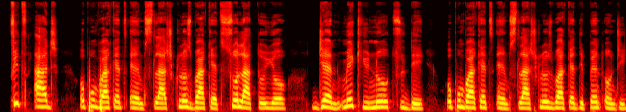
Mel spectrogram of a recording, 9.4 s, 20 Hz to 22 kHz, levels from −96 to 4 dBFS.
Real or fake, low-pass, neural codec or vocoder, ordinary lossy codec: fake; none; vocoder, 48 kHz, 128 mel bands, Vocos; none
